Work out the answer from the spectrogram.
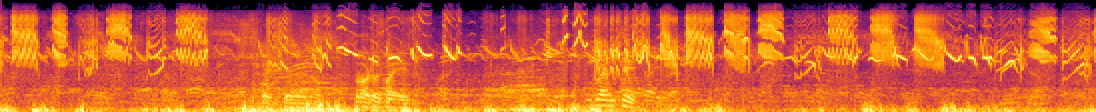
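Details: Towa towa, or chestnut-bellied seed finch, competing in a bird race at Sheriff Street bird ground: dense bursts of high, slurred whistles and sharp chips, with voices talking and counting in the background.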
